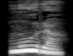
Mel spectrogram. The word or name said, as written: ಮುರ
